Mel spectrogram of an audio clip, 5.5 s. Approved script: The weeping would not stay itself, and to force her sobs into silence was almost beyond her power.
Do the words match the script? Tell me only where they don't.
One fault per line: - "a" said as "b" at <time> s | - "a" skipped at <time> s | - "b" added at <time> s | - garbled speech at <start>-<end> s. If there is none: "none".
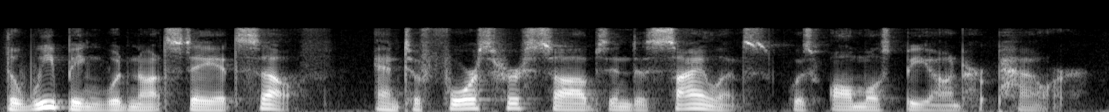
none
